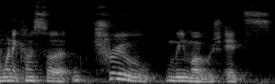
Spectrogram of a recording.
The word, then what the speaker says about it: Limoges: Limoges, by the way, has an S on the end when written. I think that showed on that little stamp there. It probably shows on both stamps. But it's pronounced Limoges as if it doesn't have an S.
